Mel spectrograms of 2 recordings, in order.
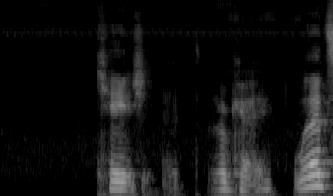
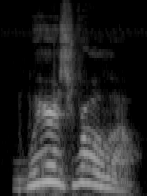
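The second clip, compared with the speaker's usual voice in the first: put-on high-pitched demanding young hero; Luca; 4 semitones higher, 3 dB quieter, slower than usual. Luca questioning the stranger, high-pitched demand. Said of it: "Luca's voice for some reason by pitching high".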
